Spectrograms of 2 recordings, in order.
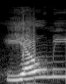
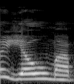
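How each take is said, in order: First: The word ends with an i vowel. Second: The word ends with an a vowel. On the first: The speaker calls it right. "यौमी है" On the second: The speaker calls it wrong. "यौमा पढ़ देना"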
